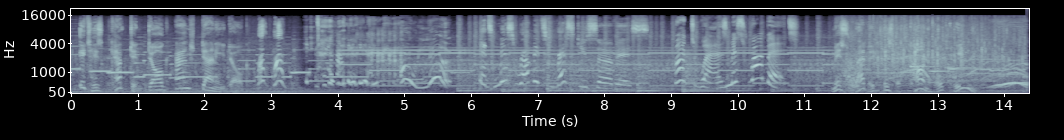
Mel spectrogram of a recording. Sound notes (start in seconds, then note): 2.8 barks; 2.9 laughing; 3.9 sirens sounding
